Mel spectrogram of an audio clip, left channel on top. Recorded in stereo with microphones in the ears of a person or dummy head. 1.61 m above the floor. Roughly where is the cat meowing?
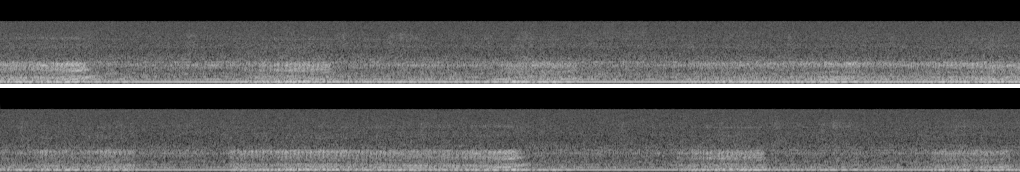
I don't hear a cat meowing.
